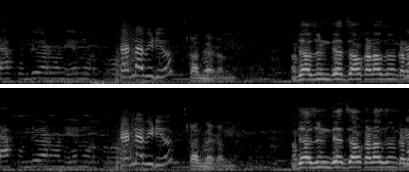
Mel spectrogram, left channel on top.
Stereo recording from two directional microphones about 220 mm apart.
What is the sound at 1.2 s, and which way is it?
Speech, 20° left (ahead or behind).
